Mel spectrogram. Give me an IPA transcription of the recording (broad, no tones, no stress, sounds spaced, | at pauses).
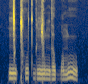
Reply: ŋ͡ǀ i ǀʰ u t ɡ ɵ ŋ͡ǀ u ŋ ɡ ɐ w ɡ͡b ɔ m u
